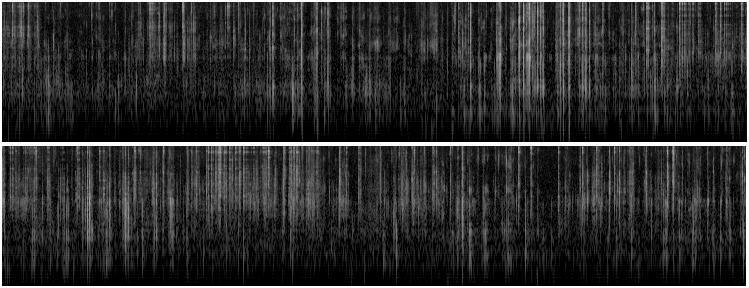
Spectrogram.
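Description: Close-up chewing of raw cucumber: irregular crisp, wet crunches, with denser, louder runs of crunching about ten seconds in and again around twenty seconds.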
